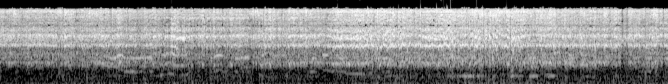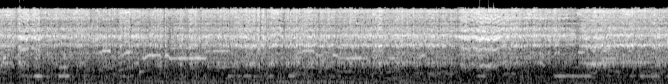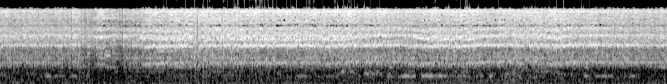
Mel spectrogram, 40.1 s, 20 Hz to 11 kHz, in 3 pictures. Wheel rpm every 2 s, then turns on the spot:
240, 240, 230, 220, 220, 240, 230, 220, 230, 230, 230, 230, 230, 230, 230, 220, 210, 220, 220, 230.
none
